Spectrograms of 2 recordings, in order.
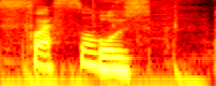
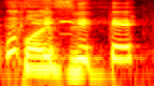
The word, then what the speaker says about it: poisson: They said in French, the word fish is what is poisson. – I used to pronounce that poison. poison.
